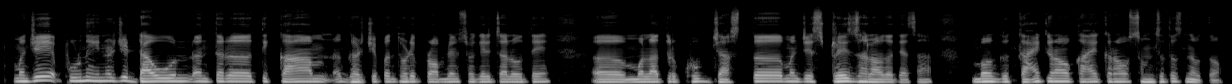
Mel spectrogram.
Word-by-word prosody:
म्हणजे 165 +6 +3
पूर्ण 160 +1 +2
energy 160 0 +2
down 145 +1 +4
नंतर 135 0 -1
अ, 135 -1 +3
ते 135 - -2
काम 130 +1 +1 0.2
घरचे 120 0 -1
पण 130 -2 -2
थोडे 125 0 +1
प्रॉब्लेम्स 125 +1 -2
वगैरे 125 +1 -1
चालू 120 0 0
होते. 120 +1 -3 0.5
अ, - - -2 0.4
मला 120 0 +3
तर 125 - -1
खूप 130 0 -2
जास्त 110 +1 -2 0.3
म्हणजे 135 -1 0
स्ट्रेस 135 +3 +3
झाला 125 -2 +3
होता 115 0 0
त्याचा. 105 0 -6 0.5
मग 130 -1 +3
काय 120 +2 +1
करावं, 135 0 +3
काय 125 0 -1
करावं 125 0 -1
समजतच 120 +2 -2
नव्हतं. 100 -5 -3
125 Hz, 155 wpm, -25 LUFS, 120-135 Hz, 0.5 s, down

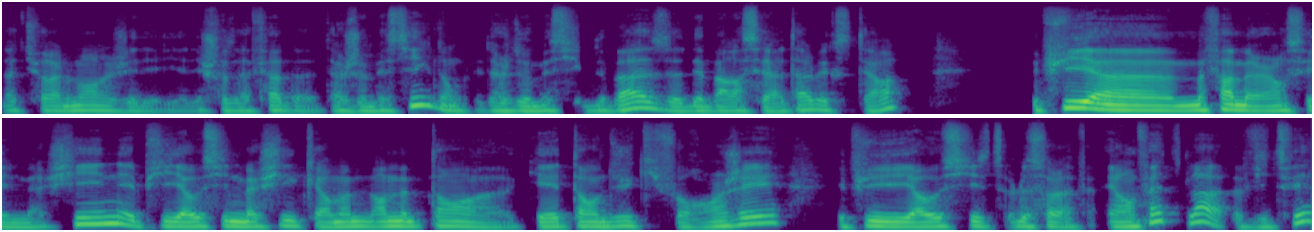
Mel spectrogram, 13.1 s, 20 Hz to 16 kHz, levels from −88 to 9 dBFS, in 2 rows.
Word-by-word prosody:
naturellement 110 +1 -4
j'ai 100 0 -9
des 95 - -12
il 105 - -20
y - - -18
a - - -19
des 110 - -15
choses 100 -1 -8
à 95 - -6
faire, 115 +4 -4
des 105 +1 -11
tâches 100 -1 -7
domestiques. 105 - -1
Donc 105 -3 -4
les 105 - -19
tâches 100 -1 -4
domestiques 105 -1 -5
de 105 - -5
base, 155 -2 +1
débarrasser 100 -1 -3
la 90 - -5
table 120 +3 -3
et - - -7
cetera. 105 - -7 0.6
Et - - -3
puis 175 -2 +8
heu, 115 -5 +7
ma 115 +2 +4
femme, 120 -2 +5
elle 105 - 0
a - - -2
lancé 110 -2 -3
une 100 - -4
machine 165 - +1
et 140 - +1
puis 115 - -7
il - - +2
y - - +7
a 105 - +4
aussi 110 +2 -2
une 115 - +5
machine 110 +3 0
qui 110 - -8
est 100 - -1
en - - 0
même 110 +1 +1
en 110 - 0
même 115 -1 +3
temps, 115 -4 -1
heu, 100 - -14
qui 110 - -2
est - - +3
étendue, 110 +2 -1
qu'il 110 - -15
faut 100 - -7
ranger, 165 - 0 0.3
et - - -5
puis 120 +3 +2
il 110 - +3
y 110 - +4
a 105 - +3
aussi 110 +2 -1
s 110 - -7
le 110 0 -2
sol 105 -1 -2
à 100 - -8
faire. 95 - -21
Et 110 - -4
en 110 +1 +1
fait, 230 - -1
là, 220 0 +1
vite 95 -1 -9
fait 215 +4 0
110 Hz, 335 wpm, -23 LUFS, 100-120 Hz, 0.6 s, puis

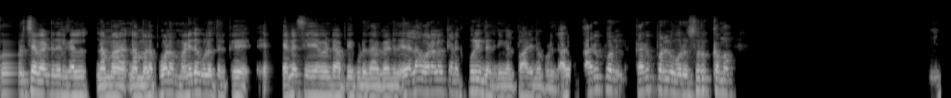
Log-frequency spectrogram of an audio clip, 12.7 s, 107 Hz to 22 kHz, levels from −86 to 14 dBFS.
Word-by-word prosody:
குறிச்ச 140 +1 -1
வேண்டுதல்கள் 125 -3 +2 0.3
நம்ம 115 +1 +4 0.2
நம்மளப்போல 110 +5 +3 0.2
மனித 130 +5 +3
குலத்திற்கு 115 -3 0 0.7
என்ன 130 +3 +2
செய்ய 120 -1 0
வேண்டும் 115 +1 +2
அப்படிகூட 110 0 -2 0.3
வேண்டுதல். 110 0 0
இதெல்லாம் 155 +3 +1
ஓரளவுக்கு 150 0 -2
எனக்கு 130 -4 -7
புரிந்தது. 145 -9 0
நீங்கள் 105 -1 -3
பாடின 110 -2 -1
பொழுது. 95 -2 -7 0.4
கருப்பொருள், 175 +2 -2 0.2
கருப்பொருள் 165 0 -1
ஒரு 130 -1 0
சுருக்கமா. 160 -3 -2 2.7
ம். - - -16
130 Hz, 110 wpm, -23 LUFS, 115-150 Hz, 2.7 s, நம்ம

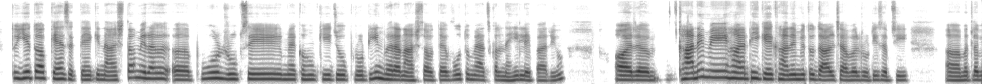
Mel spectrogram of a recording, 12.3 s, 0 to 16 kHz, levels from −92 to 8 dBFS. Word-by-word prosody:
तो 255 - -1
ये 265 +3 +4
तो 270 +1 +1
आप 260 -2 +4
कह 230 -2 +3
सकते 200 -3 -4
हैं 195 -1 -2
कि 210 - -3
नाश्ता 185 +8 -4
मेरा 260 -4 +2
अ, 195 -2 -2
पूर्ण 250 +1 +2
रूप 220 0 +1
से 225 -1 +1
मैं 210 0 -1
कहूँ 205 0 -3
कि 205 -1 -2
जो 205 -1 +1
प्रोटीन 225 +6 +1
भरा 200 -2 +3
नाश्ता 175 +1 -3
होता 175 +1 -4
है 180 - 0
वो 210 - 0
तो 215 0 -6
मैं 195 -2 -3
आजकल 180 +1 -6
नहीं 170 +3 -2
ले 180 -3 -1
पा 165 -1 -8
रही 165 +2 -9
हूँ। 220 +6 -5 0.6
और 190 -2 +4 0.6
ख़ाने 240 +7 +5
में 285 -2 +2
हाँ 250 -2 +4
ठीक 250 -2 +2
है, 220 - +5
ख़ाने 210 -1 +2
में 210 0 +1
तो 215 0 -1
दाल, 185 -2 +1
चावल, 180 -1 -2
रोटी, 180 +1 -5
सब्ज़ी 180 0 -5 0.5
अ, 170 -1 -1
मतलब 180 +1 -1
205 Hz, 230 wpm, -22 LUFS, 185-235 Hz, 0.6 s, ख़ाने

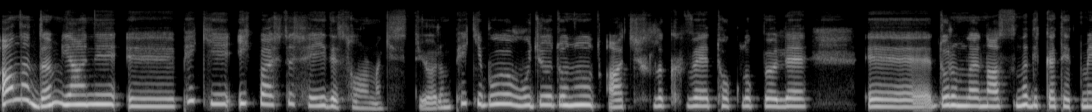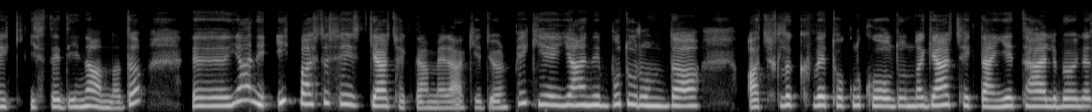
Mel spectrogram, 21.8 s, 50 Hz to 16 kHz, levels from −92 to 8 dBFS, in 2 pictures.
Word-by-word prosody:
Anladım. 355 - +4
Yani, 305 0 +5
eee, 240 0 -1
peki 395 -7 -2
ilk 345 +1 -1
başta 310 +1 -2
şeyi 265 -3 -2
de 240 -2 +1
sormak 180 -4 -12
istiyorum; 205 +5 -7
peki, 340 -4 -3
bu 305 -3 +3
vücudunun 285 +1 +3
açlık 235 +3 -6
ve 250 0 -1
tokluk, 250 0 -6
böyle, 245 0 +1 0.6
eee, 230 0 0
durumlarına 260 -3 +4
aslında 255 +3 +1
dikkat 250 -2 -2
etmek 230 0 -2 0.2
istediğini 225 +2 -2
anladım. 205 - -2 0.6
Eee, 255 - +1 0.4
yani, 380 -8 +1
ilk 410 +2 +2
başta, 320 +2 +1
şey, 315 -4 -2
gerçekten 205 -7 -1
merak 195 +2 -7
ediyorum. 205 +1 -6
Peki, 340 -2 -3
yani, 285 -1 +2
bu 310 +1 -2
durumda 265 -3 +2 0.5
açlık 265 +6 -3
ve 275 0 +5
tokluk 265 0 -4
olduğunda 255 0 +1
gerçekten 270 -2 +1
yeterli 245 0 0
böyle 245 0 0
260 Hz, 120 wpm, -24 LUFS, 240-295 Hz, 0.6 s, Yani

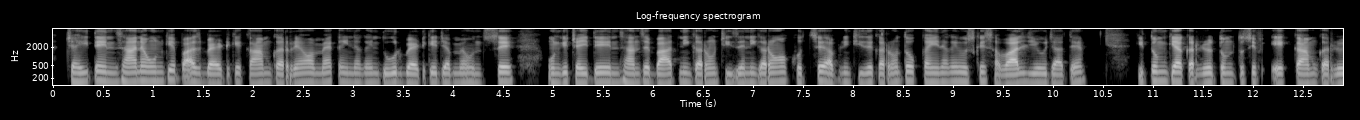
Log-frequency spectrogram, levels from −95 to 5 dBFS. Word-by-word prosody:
चहिते 155 +2 +3
इंसान 155 0 +3
है 160 - +4
उनके 160 +3 -2
पास 150 - +4
बैठ 135 -1 +2
के 150 - -4
काम 140 +1 0
कर 135 -1 -1
रहे 140 - -3
हैं। 145 - -2
और 150 - -2
मैं 150 +2 -3
कहीं 150 -1 -5
न - - -7
कहीं 145 0 -8
दूर 140 +1 -4
बैठ 140 -2 +2
के 150 - +1
जब 145 -1 -2
मैं 145 0 -6
उनसे 150 +2 +2 0.4
उनके 145 +1 -2
चहिते 145 +1 +3
इंसान 145 -1 -2
से 150 - -1
बात 135 0 +5
नहीं 150 -1 -4
कर 140 0 +1
रहा 140 - -3
हूँ 145 - -7
चीज़ें 145 0 -5
नहीं 145 0 -4
कर 145 - +2
रहा - - 0
हूँ, - - -1
और 155 - -7
खुद 145 - -5
से 165 - +3
अपनी 150 -1 -1
चीज़ें 145 +1 -4
कर 140 - 0
रहा - - -5
हूँ 155 - -6
तो 160 -1 +1
कहीं 150 -1 +1
न 150 - -5
कहीं 155 +1 -4
उसके 155 +1 -4
सवाल 130 -3 +5
ये 145 - -5
हो 140 - -3
जाते 130 - -3
है 160 - -4 0.6
कि - - -2
तुम 160 0 0
क्या 155 0 +9
कर 145 - +4
रहे 140 - -6
हो? - - +3
तुम 145 0 -2
तो - - -3
सिर्फ़ 150 -1 -4
एक 140 - +3
काम 135 0 +5
कर 135 - +1
रहे 135 - -6
145 Hz, 310 wpm, -27 LUFS, 140-150 Hz, 0.6 s, क्या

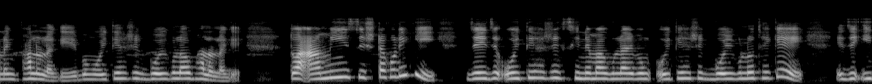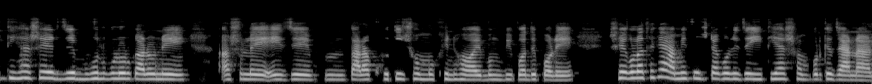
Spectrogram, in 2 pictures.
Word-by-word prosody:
অনেক 245 0 -2
ভালো 260 -2 +3
লাগে 175 0 -5
এবং 235 +3 -4
ঐতিহাসিক 270 +3 -3
বইগুলাও 270 +2 +2
ভালো 220 -5 +1
লাগে। 165 - -6 0.5
তো 270 - +2 0.2
আমি 290 +5 +3 0.2
চেষ্টা 320 +1 0
করি 365 +4 +1
কি, 420 - +3 0.4
যে, 265 - 0
এইযে 270 0 0
ঐতিহাসিক 295 +1 -1
সিনেমাগুলা 265 -1 +2
এবং 260 0 +1 0.2
ঐতিহাসিক 275 +2 -2
বইগুলো 260 +2 +2
থেকে 320 +4 -2 0.5
এই 240 - -2
যে 265 - +2 0.2
ইতিহাসের 290 +1 +1
যে 275 - +4
ভুলগুলোর 265 0 +2
কারণে 240 0 +3 0.6
আসলে 235 0 -1 0.2
এইযে 230 +1 -1 0.3
উম 220 -1 -6
তারা 225 0 +3
ক্ষতির 245 0 -3
সম্মুখীন 235 -1 -3
হয় 215 -1 +2
এবং 220 +1 -4
বিপদে 225 0 -1
পড়ে, 205 -1 +1 0.5
সেগুলো 295 0 +4
থেকে 330 +2 -3
আমি 270 +1 +1
চেষ্টা 265 0 -2
করি 255 -1 +1
যে 255 - +3
ইতিহাস 255 +1 -1
সম্পর্কে 235 +1 -2
জানার 200 -3 +3
255 Hz, 160 wpm, -22 LUFS, 235-275 Hz, 0.6 s, যে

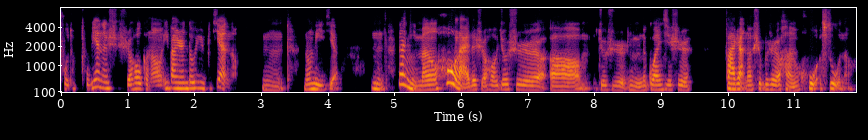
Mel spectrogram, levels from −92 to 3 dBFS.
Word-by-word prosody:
普 175 - -7
通 200 - -14
普 175 - -9
遍 260 +3 +1
的 210 - -1
时 215 - -7
时 170 0 -3
候 200 0 +1
可 175 -3 -7
能 155 +2 -4
一 210 - -3
般 210 -1 +3
人 205 0 +4
都 210 +1 0
遇 215 -1 -4
不 200 0 -11
见 - - +2
呢。 - - -19 0.5
嗯， 160 +3 -12 0.3
能 180 +2 0
理 165 -3 +1
解。 - - -5 0.5
嗯， 195 -1 0 0.2
那 350 -2 +4
你 205 -6 +3
们 165 +3 +2
后 395 - +7
来 - - +4
的 165 +1 0
时 - - -3
候 155 -1 -4
就 175 +1 -2
是 155 -4 -1
呃， 145 -1 +2 0.3
就 160 - -5
是 150 -3 -6
你 - - -9
们 135 -1 -5
的 155 - -6
关 165 +1 +1
系 165 -2 -5
是 160 -3 -4 0.5
发 190 -3 +6
展 185 - +5
得 160 0 -2
是 195 - -2
不 180 -2 -5
是 170 -2 +2
很 135 +3 -3
火 190 +3 0
速 200 -2 0
呢？ 220 +3 -13
175 Hz, 260 characters per minute, -23 LUFS, 160-200 Hz, 0.5 s, 后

